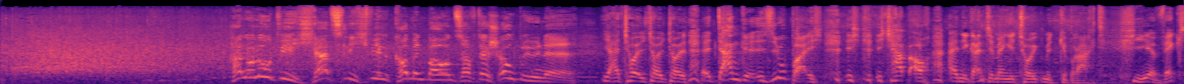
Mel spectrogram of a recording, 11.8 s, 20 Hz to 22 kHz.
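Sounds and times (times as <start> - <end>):
audience applause: 0.0 - 8.2
speech: 2.3 - 11.8.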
